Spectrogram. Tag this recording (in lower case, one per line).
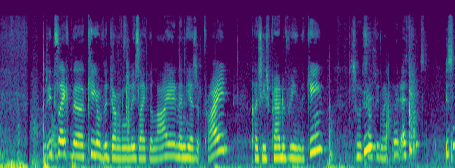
speech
